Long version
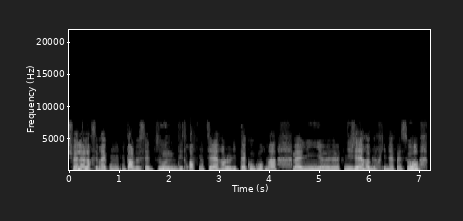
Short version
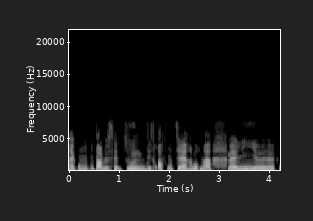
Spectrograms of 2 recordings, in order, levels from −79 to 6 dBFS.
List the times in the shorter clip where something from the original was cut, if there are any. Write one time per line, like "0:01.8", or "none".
0:02.4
